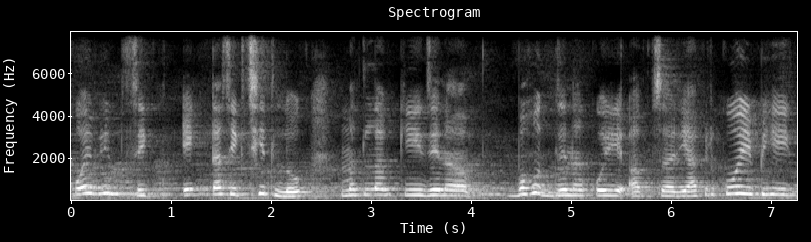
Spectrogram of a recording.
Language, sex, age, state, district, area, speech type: Maithili, female, 18-30, Bihar, Samastipur, urban, spontaneous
